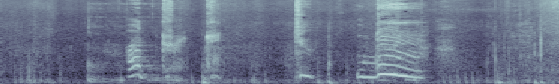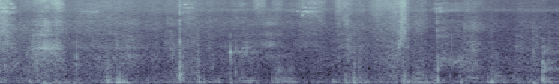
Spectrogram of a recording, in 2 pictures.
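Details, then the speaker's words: A person imitates sneezing with repeated voiced "achoo" sounds in a small room while a dog barks; these are fake sneezes, not real ones. "Achoo. Achoo. Achoo. Whoa. Ooh, big sneeze."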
